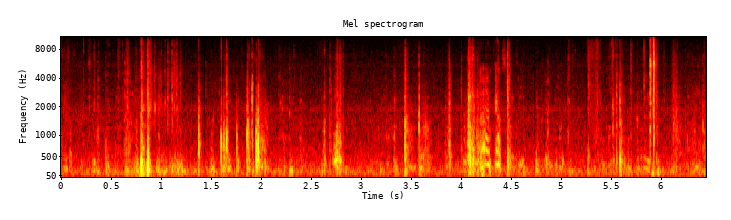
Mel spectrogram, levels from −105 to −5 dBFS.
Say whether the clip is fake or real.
real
